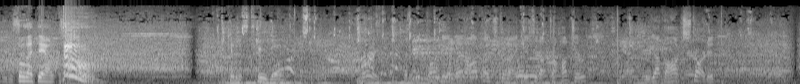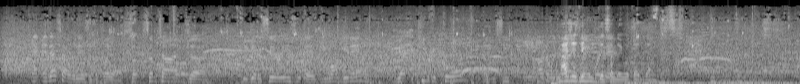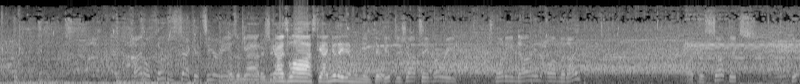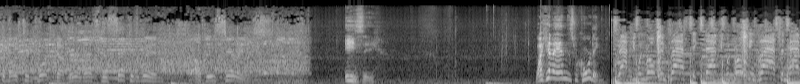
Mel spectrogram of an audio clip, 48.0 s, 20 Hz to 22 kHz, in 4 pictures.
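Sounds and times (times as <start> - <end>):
basketball and players on court: 0.0 - 41.0.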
